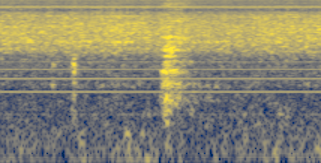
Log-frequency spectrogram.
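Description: Faint steady electrical whine of several high tones over a low hiss, with a faint click about a second in and a brief soft rustling noise about two seconds in.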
